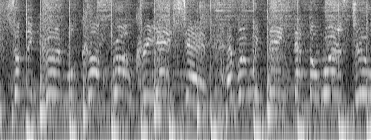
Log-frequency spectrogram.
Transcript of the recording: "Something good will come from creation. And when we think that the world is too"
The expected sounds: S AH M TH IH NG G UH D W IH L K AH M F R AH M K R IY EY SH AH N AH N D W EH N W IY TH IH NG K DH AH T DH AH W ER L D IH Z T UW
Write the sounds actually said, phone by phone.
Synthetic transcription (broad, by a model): S AH M TH IH NG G UH D W IH L K AH M F R AH M K R IY EY SH AH N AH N W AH N W IY TH IH NG K DH AH T DH AH W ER D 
